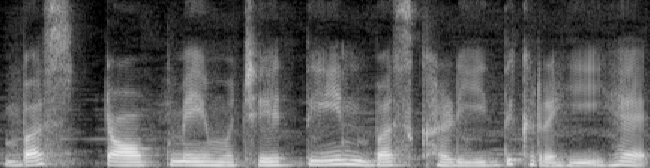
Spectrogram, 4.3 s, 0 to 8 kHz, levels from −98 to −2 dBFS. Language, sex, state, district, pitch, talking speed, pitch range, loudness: Hindi, female, Madhya Pradesh, Katni, 160 Hz, 140 wpm, 155-175 Hz, -18 LUFS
